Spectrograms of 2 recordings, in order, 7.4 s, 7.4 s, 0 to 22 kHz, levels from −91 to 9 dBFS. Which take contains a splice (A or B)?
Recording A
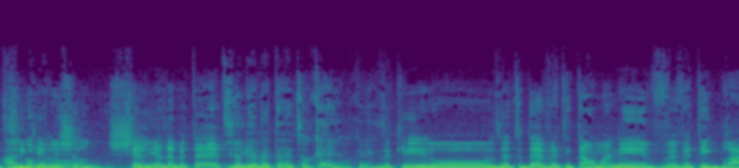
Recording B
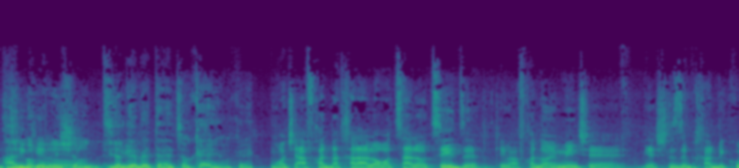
B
